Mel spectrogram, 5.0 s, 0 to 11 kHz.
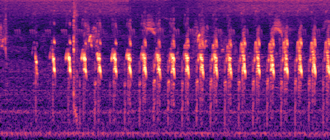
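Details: Nesting osprey pair in Charlo, Montana, filmed by a nest cam on 18 July 2018 at about half past ten: an even string of clipped, piping whistles, roughly two to three per second, steady in pitch, with a soft electrical hum behind.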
